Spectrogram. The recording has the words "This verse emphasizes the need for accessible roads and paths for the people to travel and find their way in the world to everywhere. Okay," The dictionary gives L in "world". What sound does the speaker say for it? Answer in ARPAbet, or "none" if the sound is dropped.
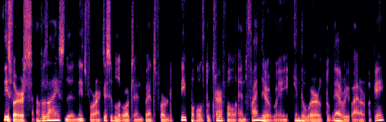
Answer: L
